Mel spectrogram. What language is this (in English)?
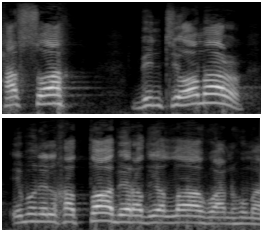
Swahili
